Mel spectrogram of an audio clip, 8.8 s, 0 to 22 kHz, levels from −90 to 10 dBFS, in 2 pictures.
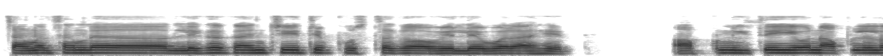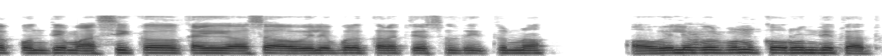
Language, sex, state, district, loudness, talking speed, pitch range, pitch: Marathi, male, Maharashtra, Chandrapur, -13 LUFS, 155 wpm, 150-160 Hz, 155 Hz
